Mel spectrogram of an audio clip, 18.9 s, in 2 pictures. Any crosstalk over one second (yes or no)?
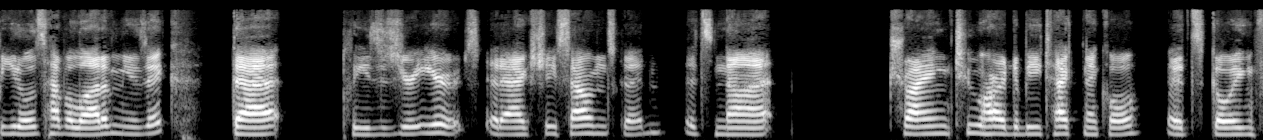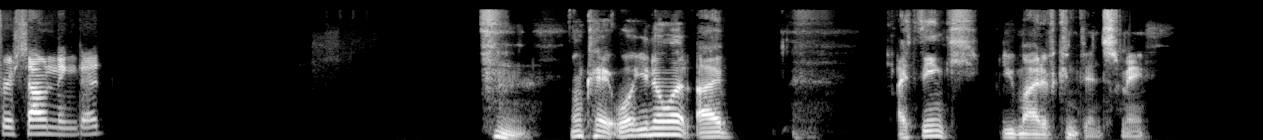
no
